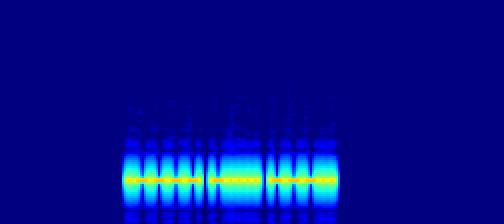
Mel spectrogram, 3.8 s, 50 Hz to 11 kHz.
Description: Morse code, heard as a keyed tone, about 36 wpm, 700 Hz. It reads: 168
